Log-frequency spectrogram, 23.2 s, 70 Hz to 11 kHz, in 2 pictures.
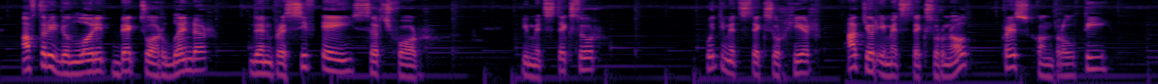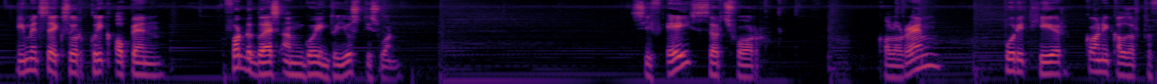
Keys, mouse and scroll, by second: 3.0 shift+a, 9.8 typing, 11.0 ctrl+t, 17.9 shift+a.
